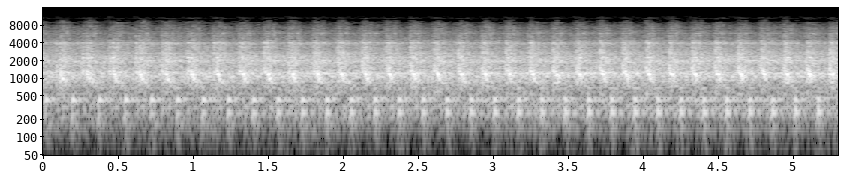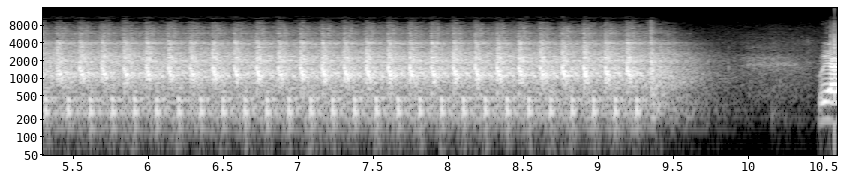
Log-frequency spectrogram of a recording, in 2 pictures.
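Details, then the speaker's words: Honda NSR 125 two-stroke after sitting two years, in neutral, before the carburetor clean: even starter cranking at about three and a half beats a second for nine seconds, never catches; owner hears no power valves. "I don't hear the power valves though nevermind we are cranking"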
